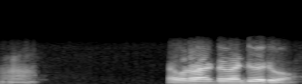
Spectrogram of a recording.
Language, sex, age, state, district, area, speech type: Malayalam, male, 45-60, Kerala, Kottayam, rural, conversation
